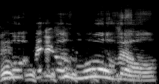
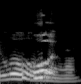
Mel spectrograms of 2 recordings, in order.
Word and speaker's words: Louisville: Maybe it was Louisville. That was that one. Yeah, exactly, Louisville. Because that one, it just sounds like you have marbles in your mouth.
